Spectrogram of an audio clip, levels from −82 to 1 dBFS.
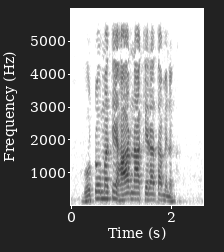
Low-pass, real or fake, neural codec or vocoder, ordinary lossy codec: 5.4 kHz; real; none; AAC, 48 kbps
